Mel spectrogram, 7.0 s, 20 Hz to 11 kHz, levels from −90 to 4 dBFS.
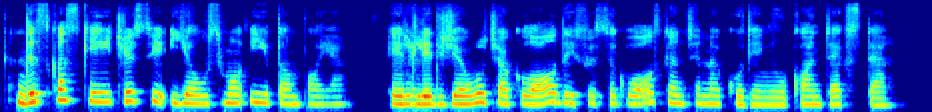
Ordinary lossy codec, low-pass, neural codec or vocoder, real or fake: Opus, 64 kbps; 9.9 kHz; codec, 24 kHz, 0.9 kbps, WavTokenizer, small release; fake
